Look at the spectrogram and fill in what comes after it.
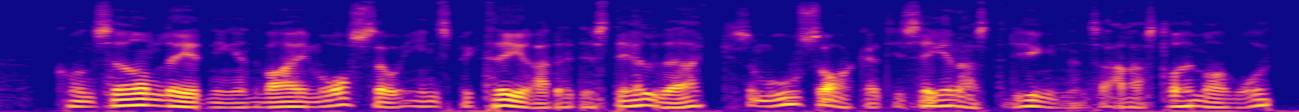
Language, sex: Swedish, male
